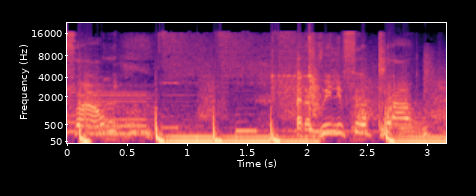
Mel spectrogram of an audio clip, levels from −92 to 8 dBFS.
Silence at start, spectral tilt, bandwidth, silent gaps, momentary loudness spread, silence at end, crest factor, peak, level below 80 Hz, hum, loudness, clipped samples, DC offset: 0 s; -5.5 dB/octave; 17.5 kHz; none; 3 LU; 0 s; 8 dB; 0 dBFS; -10 dBFS; none; -9 LUFS; 5%; under 0.1%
